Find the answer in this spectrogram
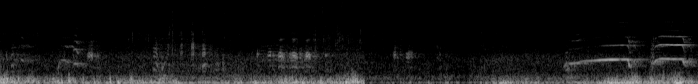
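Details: Seagulls possibly fighting over food give a few loud, harmonic squealing calls, each rising then holding steady, over a heavy low rumble of wind or handling noise.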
